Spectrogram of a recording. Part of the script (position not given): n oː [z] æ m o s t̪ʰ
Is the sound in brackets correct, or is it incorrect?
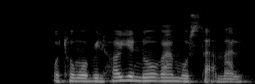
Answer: incorrect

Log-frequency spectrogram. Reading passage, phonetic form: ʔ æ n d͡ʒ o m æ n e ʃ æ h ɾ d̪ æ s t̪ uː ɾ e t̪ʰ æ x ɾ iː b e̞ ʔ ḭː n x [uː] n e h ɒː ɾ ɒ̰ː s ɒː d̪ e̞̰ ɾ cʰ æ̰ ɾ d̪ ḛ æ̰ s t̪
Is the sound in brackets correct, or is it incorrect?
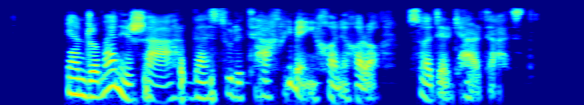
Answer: incorrect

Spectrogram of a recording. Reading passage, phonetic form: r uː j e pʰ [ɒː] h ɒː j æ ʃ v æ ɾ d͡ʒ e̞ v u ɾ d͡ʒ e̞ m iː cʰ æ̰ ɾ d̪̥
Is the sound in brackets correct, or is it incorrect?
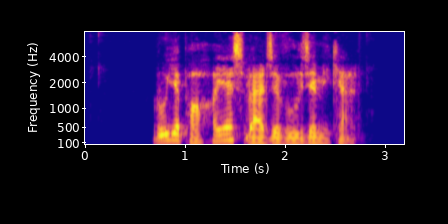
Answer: correct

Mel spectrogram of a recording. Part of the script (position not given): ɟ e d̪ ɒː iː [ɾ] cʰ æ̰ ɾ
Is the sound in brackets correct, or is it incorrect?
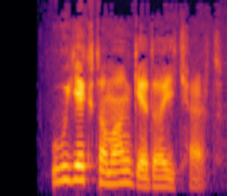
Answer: incorrect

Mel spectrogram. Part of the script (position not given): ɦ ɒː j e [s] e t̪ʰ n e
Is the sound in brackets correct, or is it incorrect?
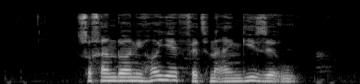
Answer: incorrect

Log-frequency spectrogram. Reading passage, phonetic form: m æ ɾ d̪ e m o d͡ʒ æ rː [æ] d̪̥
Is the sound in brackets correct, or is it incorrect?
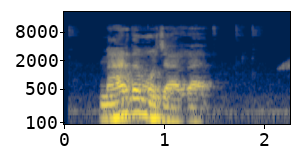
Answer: correct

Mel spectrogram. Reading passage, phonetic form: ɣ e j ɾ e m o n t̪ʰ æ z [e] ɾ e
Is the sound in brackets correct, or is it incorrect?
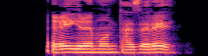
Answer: correct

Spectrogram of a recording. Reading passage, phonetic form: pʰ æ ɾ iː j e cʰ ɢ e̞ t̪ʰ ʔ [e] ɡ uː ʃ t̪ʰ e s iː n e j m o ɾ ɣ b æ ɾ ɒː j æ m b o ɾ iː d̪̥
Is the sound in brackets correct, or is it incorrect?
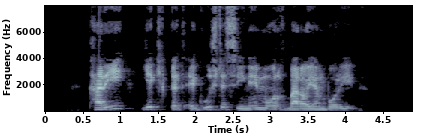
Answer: correct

